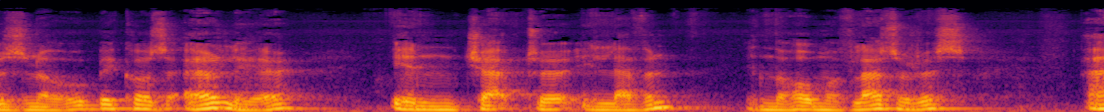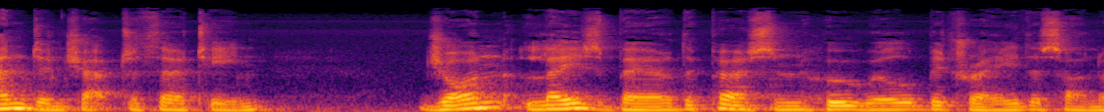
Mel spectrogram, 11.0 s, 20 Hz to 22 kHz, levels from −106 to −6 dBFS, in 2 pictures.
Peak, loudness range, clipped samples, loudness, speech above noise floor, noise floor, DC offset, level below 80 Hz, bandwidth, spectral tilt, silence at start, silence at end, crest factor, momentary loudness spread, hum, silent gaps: -8 dBFS; 3 LU; under 0.1%; -25 LUFS; 31 dB; -55 dBFS; under 0.1%; -56 dBFS; 14.5 kHz; -7.5 dB/octave; 0 s; 0 s; 16 dB; 9 LU; none; none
